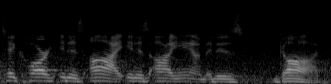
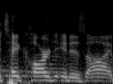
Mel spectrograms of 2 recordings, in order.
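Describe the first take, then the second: First: Deepening reverent fade. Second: Said in the usual way. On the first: Shown as a demonstration. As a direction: lower and softer with each phrase. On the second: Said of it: "So not only".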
